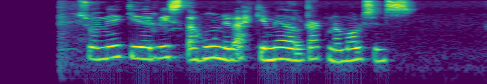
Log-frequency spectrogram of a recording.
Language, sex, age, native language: Icelandic, female, 20-29, Icelandic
